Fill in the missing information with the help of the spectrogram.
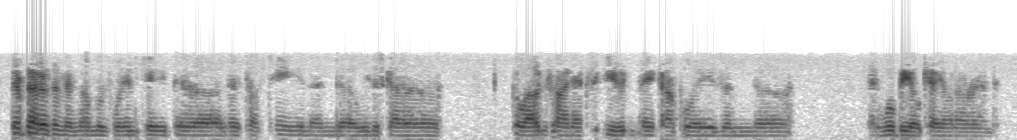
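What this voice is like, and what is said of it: Flat, bland coach-style impression. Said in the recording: “answer in the most bland, platitude way imaginable. ... do a Bill Belichick impression.”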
